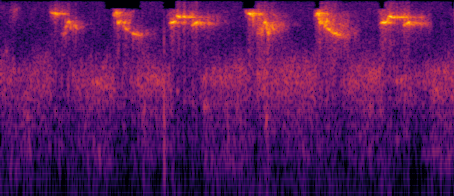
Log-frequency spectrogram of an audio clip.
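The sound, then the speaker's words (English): A bird chirps in a backyard, repeating short, bright, high-pitched calls at a steady rhythm about every two-thirds of a second over a faint, low background hum. “Who's got a birdie? I do. I'm sitting in my backyard. Is that you out in nature?”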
